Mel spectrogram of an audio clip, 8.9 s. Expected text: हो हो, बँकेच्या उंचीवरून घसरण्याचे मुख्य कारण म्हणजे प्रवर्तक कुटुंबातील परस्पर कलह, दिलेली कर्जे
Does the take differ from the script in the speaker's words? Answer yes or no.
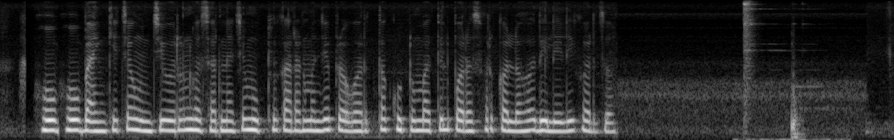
no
